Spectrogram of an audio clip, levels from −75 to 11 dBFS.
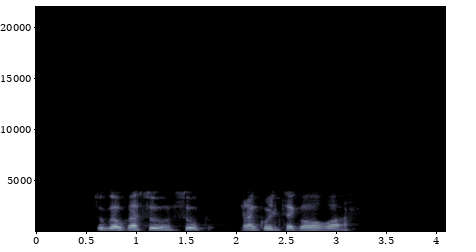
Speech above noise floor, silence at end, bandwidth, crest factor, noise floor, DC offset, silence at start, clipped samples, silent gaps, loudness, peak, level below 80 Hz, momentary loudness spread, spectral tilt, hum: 55 dB; 0.95 s; 4.1 kHz; 18 dB; -82 dBFS; under 0.1%; 0.6 s; under 0.1%; none; -28 LUFS; -12 dBFS; -74 dBFS; 12 LU; -5.5 dB/octave; none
